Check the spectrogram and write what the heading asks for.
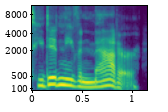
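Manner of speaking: plain reading voice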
